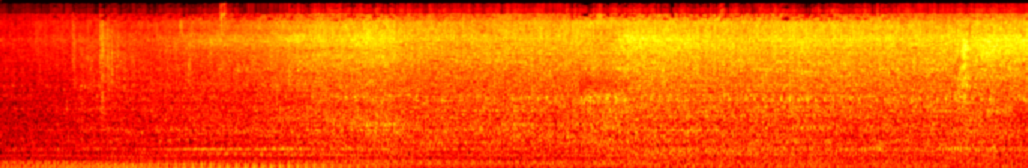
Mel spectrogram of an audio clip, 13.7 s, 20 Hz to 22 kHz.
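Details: 1964 Chevy Impala V8 idling after repair of a crank-no-start fault: steady, low, even burble with no misses or knocks; engine running smoothly, normal idle.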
